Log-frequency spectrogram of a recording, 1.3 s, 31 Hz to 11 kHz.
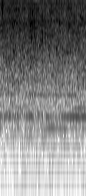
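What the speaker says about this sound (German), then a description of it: "hinter einem kleinen Wasserfall" Small waterfall inside a cave in The Witcher 3: Blood and Wine, a steady close rush and trickle of falling water, with no voices over it.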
